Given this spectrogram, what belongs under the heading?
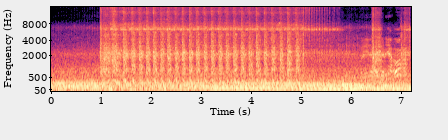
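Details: Diesel engine, injection pump being bled with return line refitted: steady starter cranking about five compressions a second for four seconds with no firing; no fuel delivery from injection pump fault. Crank no-start.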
